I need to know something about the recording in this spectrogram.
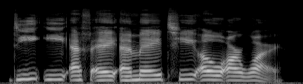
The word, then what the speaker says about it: defamatory: Defamatory. That's a longer one. It is. Defamatory. Defamatory. The stress on the second syllable. 5 syllables.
